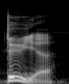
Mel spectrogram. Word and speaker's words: andouille: It's pronounced "do ya." So I was like, "Oh, okay, that makes sense. The N is silent, and you don't pronounce a J. You pronounce it as a Y."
